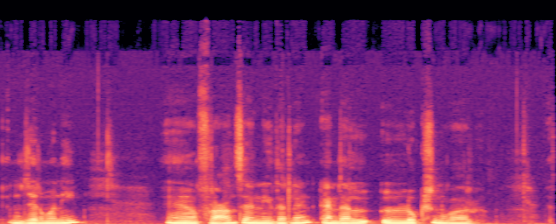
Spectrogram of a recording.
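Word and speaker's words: Luxembourg: France and Netherlands and looks Berg spelling देख लीजिएगा एल यू एक्स ई एम बी ओ आर यूजी ठीक है ग्री Germany France Netherlands ए looks बर्ग बोलते इसे तो यह चार पाच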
